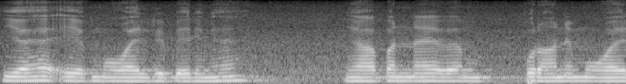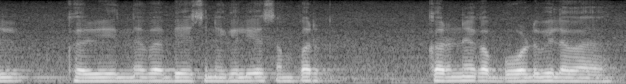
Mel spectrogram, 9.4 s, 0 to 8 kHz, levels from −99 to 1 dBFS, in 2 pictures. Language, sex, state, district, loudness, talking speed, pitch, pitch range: Hindi, male, Uttar Pradesh, Shamli, -16 LUFS, 145 wpm, 130 Hz, 125-130 Hz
